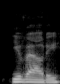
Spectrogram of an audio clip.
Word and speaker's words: Uvalde: Uvalde, yeah.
